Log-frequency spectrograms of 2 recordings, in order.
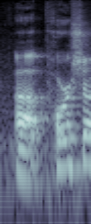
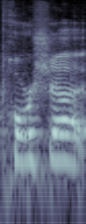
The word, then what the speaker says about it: Porsche: And it's just a little bit abbreviated from Porsche. I think you can say both. But yeah, people that don't understand that Porsche is pronounced Porsche and not Porsche, that's a little weird.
